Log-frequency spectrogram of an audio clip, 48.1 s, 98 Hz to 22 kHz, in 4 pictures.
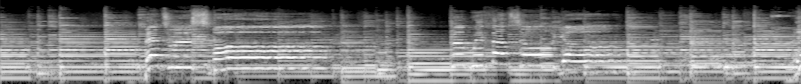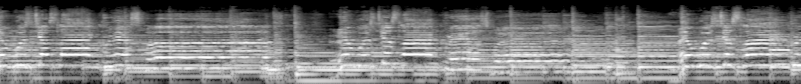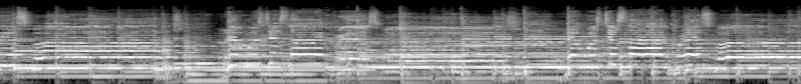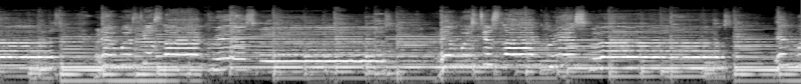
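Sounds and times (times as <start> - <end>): acoustic guitar strumming: 0.0 - 48.0
man singing into microphone: 1.9 - 5.2, 6.7 - 10.0, 11.5 - 21.0, 22.0 - 48.0.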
